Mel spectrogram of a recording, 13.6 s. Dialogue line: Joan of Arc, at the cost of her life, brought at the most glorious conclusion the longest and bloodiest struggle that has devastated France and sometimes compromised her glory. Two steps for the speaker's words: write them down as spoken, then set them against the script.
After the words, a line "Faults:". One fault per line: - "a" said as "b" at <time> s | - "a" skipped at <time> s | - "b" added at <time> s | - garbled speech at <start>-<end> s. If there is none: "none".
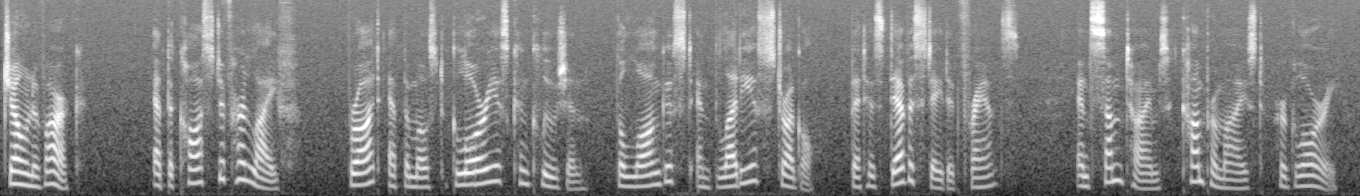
Joan of Arc, at the cost of her life, brought at the most glorious conclusion the longest and bloodiest struggle that has devastated France and sometimes compromised her glory.
Faults:
none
